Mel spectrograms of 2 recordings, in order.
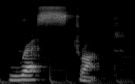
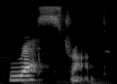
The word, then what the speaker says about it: restaurant: german even japanese but in english you will hear native speakers reduce that down to just two restaurant restaurant which is very quick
